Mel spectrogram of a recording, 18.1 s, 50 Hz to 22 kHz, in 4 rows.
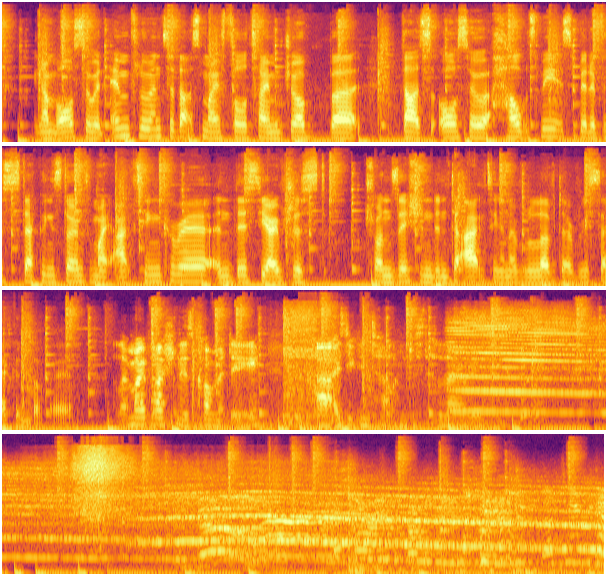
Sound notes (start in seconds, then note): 12.5 sirens wailing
